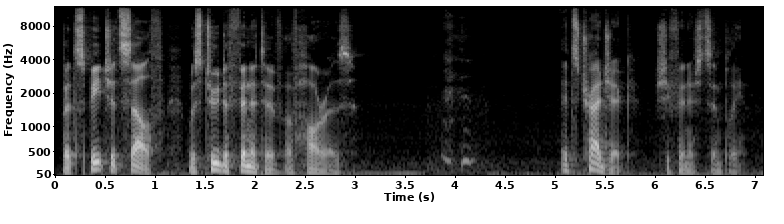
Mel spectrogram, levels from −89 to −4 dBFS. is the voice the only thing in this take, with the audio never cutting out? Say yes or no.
no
